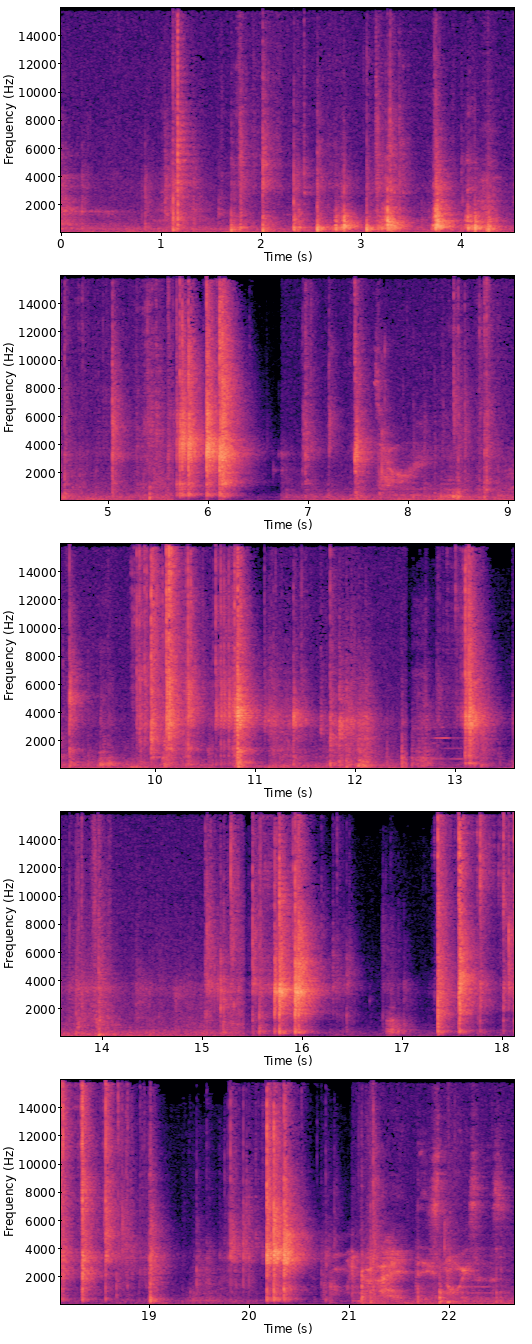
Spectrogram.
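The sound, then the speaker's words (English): Plastic packaging being cut, heard as many quiet crinkling snips and crackles in an uneven rhythm, with scattered louder clicks throughout. “I'm just going to cut the plastic first.”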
